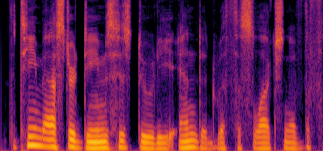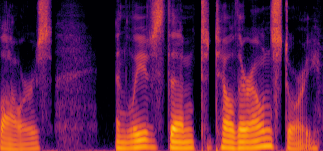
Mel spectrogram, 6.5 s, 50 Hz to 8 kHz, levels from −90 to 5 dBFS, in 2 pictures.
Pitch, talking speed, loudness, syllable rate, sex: 120 Hz, 195 wpm, -18 LUFS, 5.2 syllables/s, male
